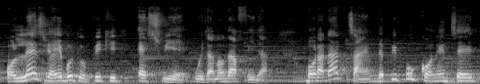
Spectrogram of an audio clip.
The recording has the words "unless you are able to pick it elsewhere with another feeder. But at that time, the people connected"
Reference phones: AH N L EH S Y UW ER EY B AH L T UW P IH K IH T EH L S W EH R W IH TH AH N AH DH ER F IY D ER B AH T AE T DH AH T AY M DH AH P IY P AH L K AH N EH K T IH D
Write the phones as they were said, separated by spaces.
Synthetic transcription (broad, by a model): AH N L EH S Y UW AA EY B AH L T UW P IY K IH T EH S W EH W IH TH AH N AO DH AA F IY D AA B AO T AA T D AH T AY M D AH P IY P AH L K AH N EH K T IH D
